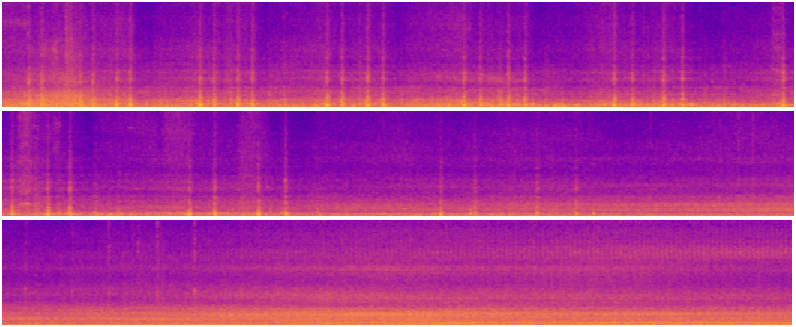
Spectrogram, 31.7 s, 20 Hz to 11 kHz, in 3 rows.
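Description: High Speed Train running slowly into the platform: the coaches' wheels click over rail joints in a quick, uneven series through the first half. Then a steady low hum from the rear Class 43 diesel power car builds as it draws alongside.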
